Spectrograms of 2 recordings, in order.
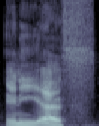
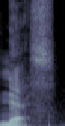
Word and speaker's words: NES: blew up and uh it's not NES it's Ness apparently according to one of the one of the kind of screens in that game they spell out phonetically Nessa right that's any NSU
